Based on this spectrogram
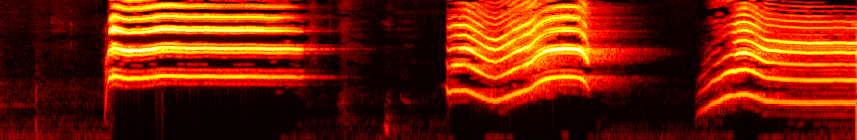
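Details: Pet Indian ringneck parakeet, a male, singing along with its owner indoors: three loud whistled phrases, a long steady tone, then two wavering rising-and-falling notes, separated by short silences.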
